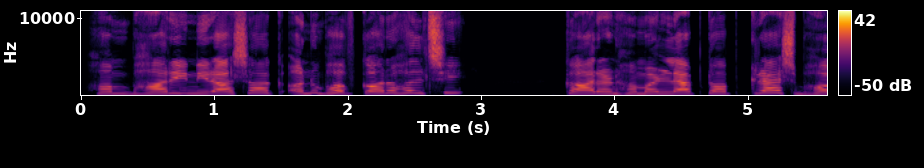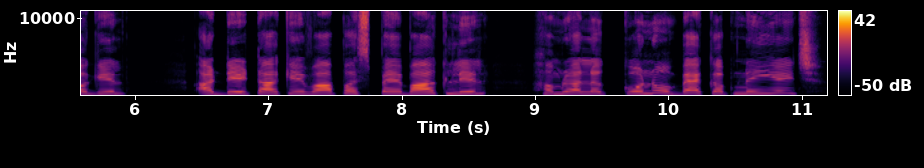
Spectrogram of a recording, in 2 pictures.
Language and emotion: Maithili, sad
